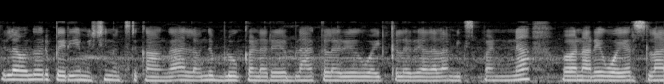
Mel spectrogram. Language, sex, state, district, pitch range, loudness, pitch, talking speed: Tamil, female, Tamil Nadu, Kanyakumari, 185-200 Hz, -16 LUFS, 190 Hz, 180 wpm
